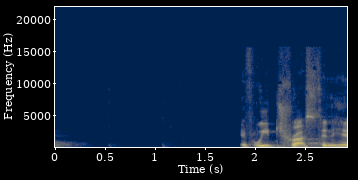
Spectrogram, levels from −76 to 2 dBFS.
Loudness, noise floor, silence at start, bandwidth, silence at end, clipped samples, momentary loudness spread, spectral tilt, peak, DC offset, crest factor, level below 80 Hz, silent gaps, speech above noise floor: -23 LUFS; -76 dBFS; 0 s; 16 kHz; 0 s; under 0.1%; 14 LU; -5.5 dB/octave; -6 dBFS; under 0.1%; 20 dB; -72 dBFS; none; 54 dB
